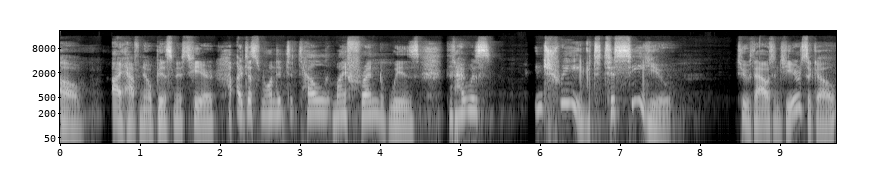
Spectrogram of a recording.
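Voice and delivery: dark, sinister, unsettling woman's voice. Voicing a woman character who shows up and annoys the others, in a woman character voice.

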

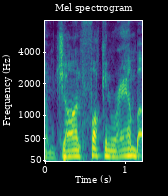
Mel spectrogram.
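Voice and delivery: plain

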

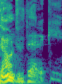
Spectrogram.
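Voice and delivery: words said with hard panting breaths. Retelling what he said after turning around scared, imitating hard breathing. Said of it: "I'm breathing hard and saying".

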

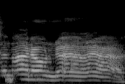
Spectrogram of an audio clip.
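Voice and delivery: put-on high-pitched, grumpy old man voice. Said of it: "I'm sounding like the grumpy old guy here".

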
